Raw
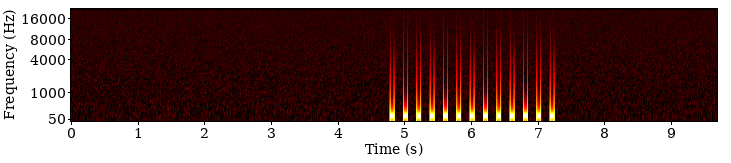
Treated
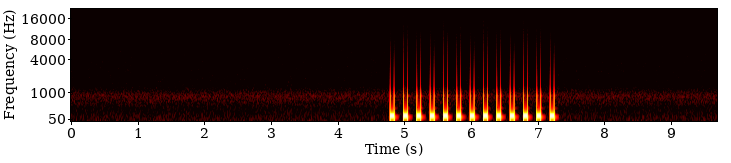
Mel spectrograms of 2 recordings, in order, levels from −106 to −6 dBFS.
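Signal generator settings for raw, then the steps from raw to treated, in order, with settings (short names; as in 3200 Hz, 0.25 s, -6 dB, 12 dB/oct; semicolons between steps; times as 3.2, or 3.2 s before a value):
tone bursts 137 Hz, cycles 8, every 0.20 s, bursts 13, -7 dBFS
EQ curve 100 Hz 0 dB, 350 Hz -7 dB, 840 Hz +5 dB, 1400 Hz -11 dB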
